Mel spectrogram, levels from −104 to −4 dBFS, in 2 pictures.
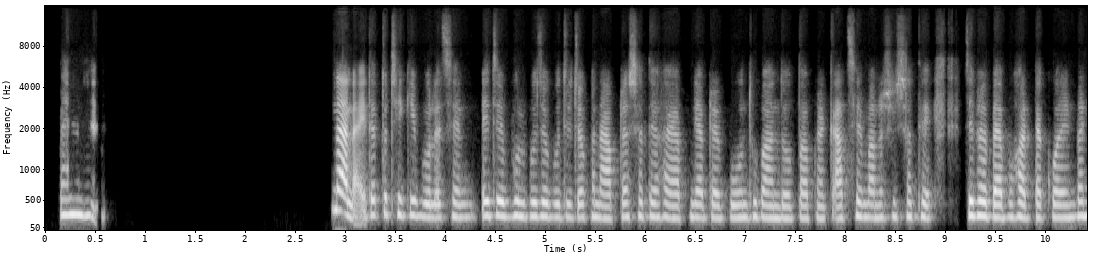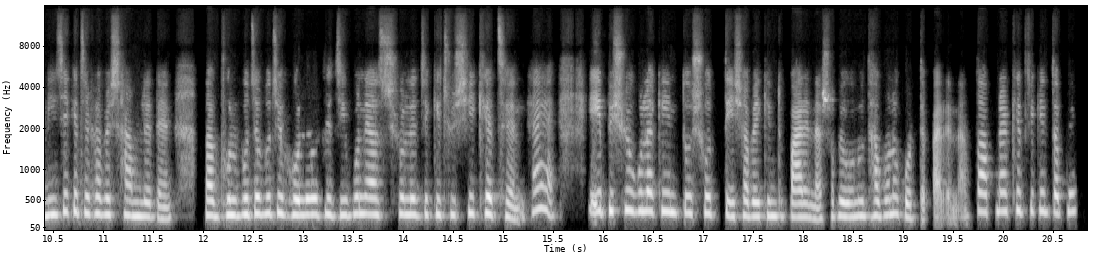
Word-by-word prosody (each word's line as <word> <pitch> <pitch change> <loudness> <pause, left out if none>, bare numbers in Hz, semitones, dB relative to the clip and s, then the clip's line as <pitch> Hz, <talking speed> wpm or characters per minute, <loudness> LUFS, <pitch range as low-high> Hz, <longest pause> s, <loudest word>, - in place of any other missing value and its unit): হ্যাঁ, 255 - +2 0.2
হ্যাঁ। 225 -2 -5 2.3
না, - - +9
না - - +3
এটা 250 - -1
তো - - +1
ঠিকই 250 -1 -1
বলেছেন। 215 +1 -1 0.2
এই - - +4
যে - - +4
ভুল 240 -1 +2
বোঝাবুঝি, 220 -1 0
যখন 215 +1 -2
আপনার 220 +3 -4
সাথে 230 0 -3
হয়, 215 -2 -1
আপনি 210 +2 -7
আপনার 205 -1 -2
বন্ধু 210 +2 -1
বান্ধব 200 -1 0
বা - - 0
আপনার 200 0 -6
কাছের 200 +4 -1
মানুষের 215 +1 -4
সাথে 225 0 -1 0.4
যেভাবে 240 -2 +5
ব্যবহারটা 215 0 +1
করেন 210 -1 0
বা - - +2
নিজেকে 305 +4 +1
যেভাবে 275 -1 +2
সামলে 235 -3 +2
নেন 195 -1 -2 0.4
বা 250 - +6
ভুল 255 +1 +5
বোঝাবুঝি 275 +1 +3
হলেও 260 +1 +6
যে 265 - +3
জীবনে 275 +2 +1
আসলে 260 +1 0
যে - - 0
কিছু 260 0 -2
শিখেছেন 270 -6 +2
হ্যা? 330 - 0 0.6
এই - - +4
বিষয়গুলো 320 -1 +2
কিন্তু 295 -2 +2 0.2
সত্যি 275 -2 -1
সবাই 230 -1 +3
কিন্তু 235 -1 +1
পারে 220 0 +3
না। - - -1
সবাই 235 0 +1
অনুধাবনও 240 +3 0
করতে 215 -1 -2
পারে - - -3
না। - - -12
তো - - -3
আপনার 310 +1 -2
ক্ষেত্রে 320 0 -2
কিন্তু 300 -1 -3
আপনি 305 +1 -3
240 Hz, 180 wpm, -20 LUFS, 220-270 Hz, 2.3 s, না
